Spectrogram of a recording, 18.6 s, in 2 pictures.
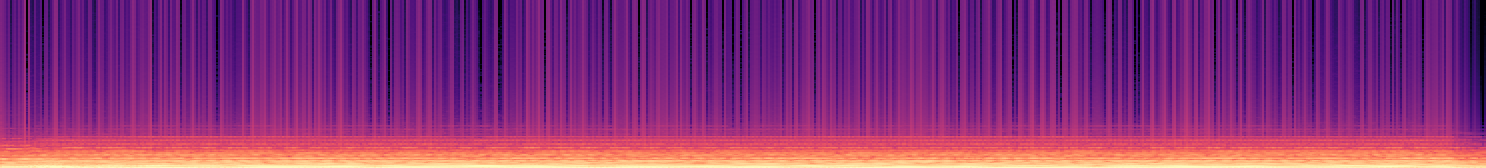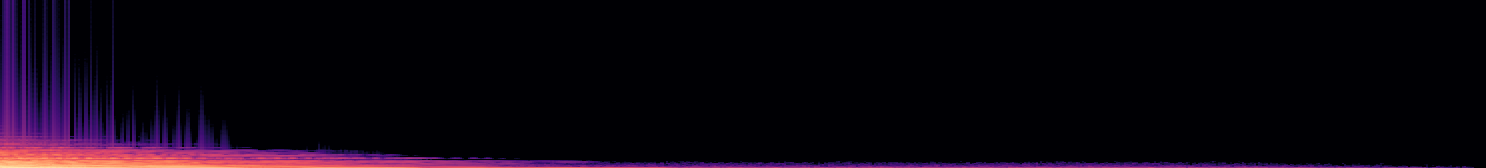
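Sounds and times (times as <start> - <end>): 
meditative organ music: 0.0 - 11.0.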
